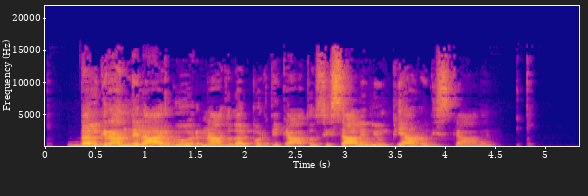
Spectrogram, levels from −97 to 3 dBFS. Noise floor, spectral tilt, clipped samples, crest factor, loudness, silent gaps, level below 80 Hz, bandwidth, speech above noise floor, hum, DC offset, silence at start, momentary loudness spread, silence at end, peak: -58 dBFS; -4 dB/octave; under 0.1%; 18 dB; -18 LUFS; none; -58 dBFS; 16 kHz; 39 dB; none; under 0.1%; 0.25 s; 12 LU; 0.85 s; -2 dBFS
